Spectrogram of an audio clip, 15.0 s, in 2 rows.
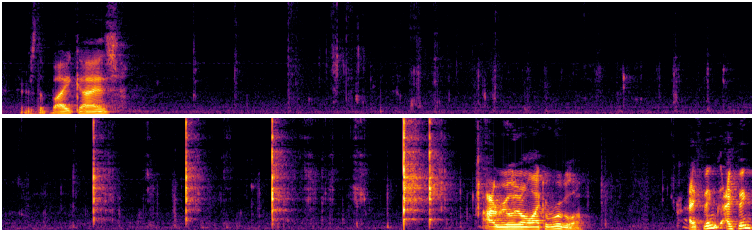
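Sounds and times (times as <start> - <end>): person chewing: 2.3 - 11.5.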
